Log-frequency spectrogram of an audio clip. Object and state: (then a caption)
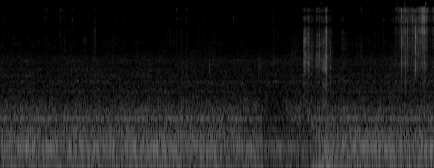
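Crispy fried chicken skin. Golden brown, fully cooked crispy fried chicken skin crackles and crunches in short bright bursts over a steady low hum. The crunches come in two clusters, around six seconds and again near the end, and confirm the skin is crispy.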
